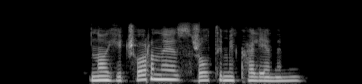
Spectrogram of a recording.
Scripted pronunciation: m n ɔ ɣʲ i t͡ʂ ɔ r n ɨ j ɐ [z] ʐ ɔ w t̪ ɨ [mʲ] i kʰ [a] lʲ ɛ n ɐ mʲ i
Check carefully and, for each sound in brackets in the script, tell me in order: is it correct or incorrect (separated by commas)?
correct, correct, correct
